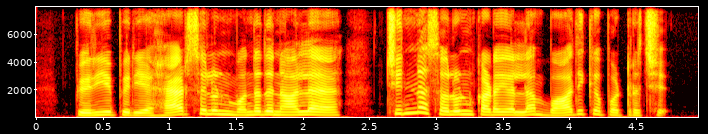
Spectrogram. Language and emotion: Tamil, sad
